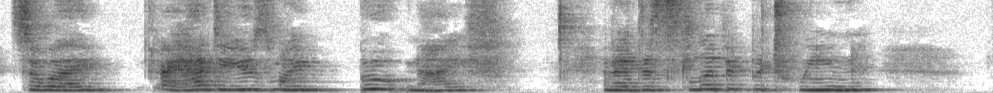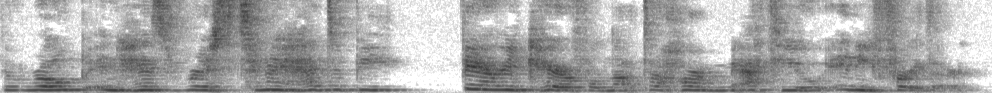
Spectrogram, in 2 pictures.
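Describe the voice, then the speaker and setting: Shaken, high-voiced policewoman acted by a woman. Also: steady tone, a little mellow, close to an everyday voice. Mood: distressed, careful. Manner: halting, plain-spoken, earnest. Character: shaken, earnest female police officer recounting a rescue. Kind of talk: documentary theatre monologue. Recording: roomy echo, distant microphone.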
